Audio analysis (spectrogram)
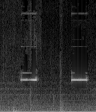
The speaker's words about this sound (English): What's wrong with you? Why are you beeping at me?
